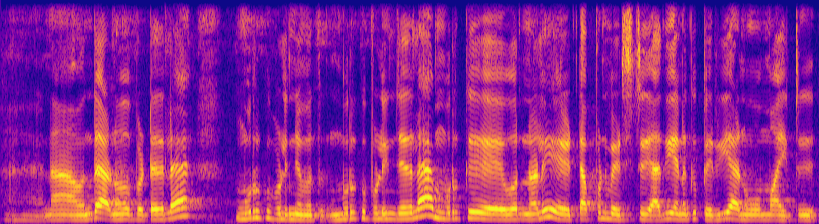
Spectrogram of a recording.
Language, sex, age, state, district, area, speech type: Tamil, female, 45-60, Tamil Nadu, Thoothukudi, urban, spontaneous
